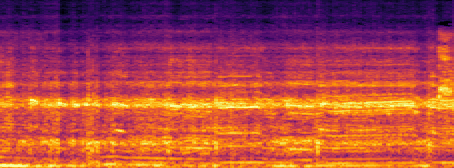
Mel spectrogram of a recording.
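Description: Historic Formula Ford race cars roar past at Brands Hatch heading into Surtees, a loud continuous engine drone with a steady buzzing pitch, close and unbroken throughout.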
